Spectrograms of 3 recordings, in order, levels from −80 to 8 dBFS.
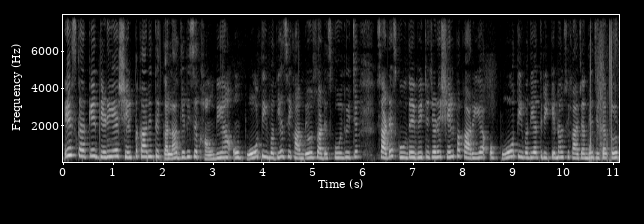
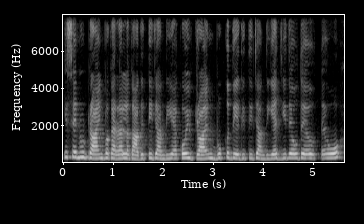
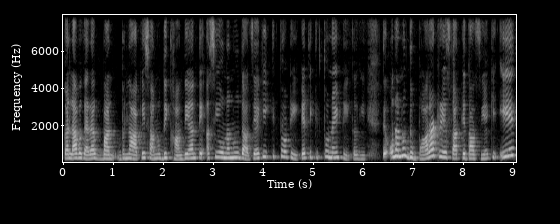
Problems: background sounds at intervals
